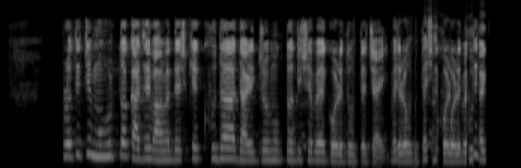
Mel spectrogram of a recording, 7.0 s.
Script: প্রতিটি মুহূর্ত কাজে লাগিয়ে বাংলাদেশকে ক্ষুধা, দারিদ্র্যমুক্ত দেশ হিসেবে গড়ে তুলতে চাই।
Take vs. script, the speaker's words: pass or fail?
fail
